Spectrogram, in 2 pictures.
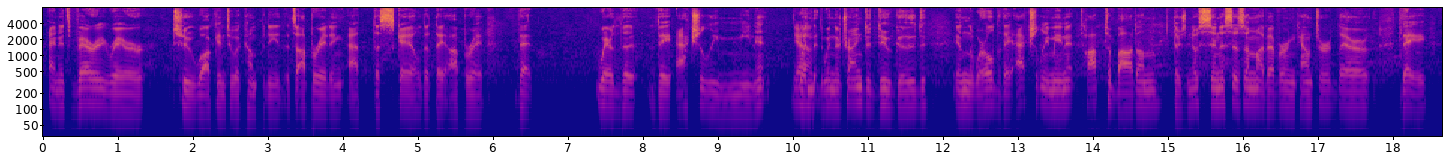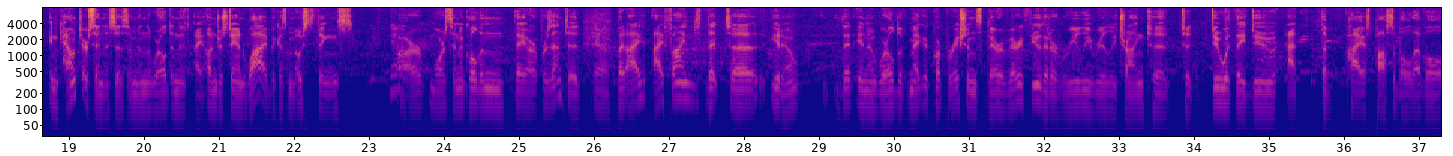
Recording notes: Recorded live at Advertising Week New York 2023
